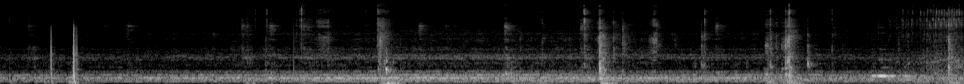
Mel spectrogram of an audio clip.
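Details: Elite Direto X smart trainer after 3 days of use: steady whirring hum with sharp irregular knocks roughly every second or two.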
